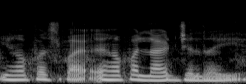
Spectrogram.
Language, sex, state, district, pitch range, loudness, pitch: Hindi, female, Uttar Pradesh, Jyotiba Phule Nagar, 190-225 Hz, -23 LUFS, 210 Hz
